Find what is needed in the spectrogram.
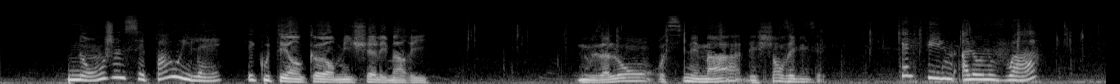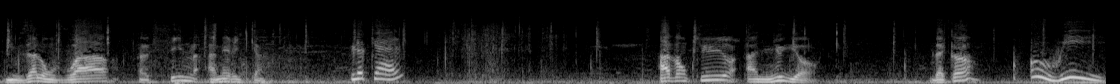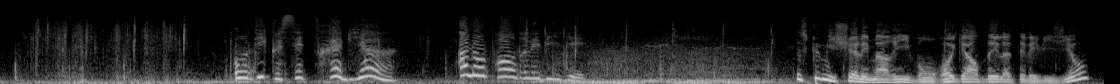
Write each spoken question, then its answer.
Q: Est-ce que Michel et Marie vont regarder la télévision?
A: Non. Ils ne vont pas regarder la télévision.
